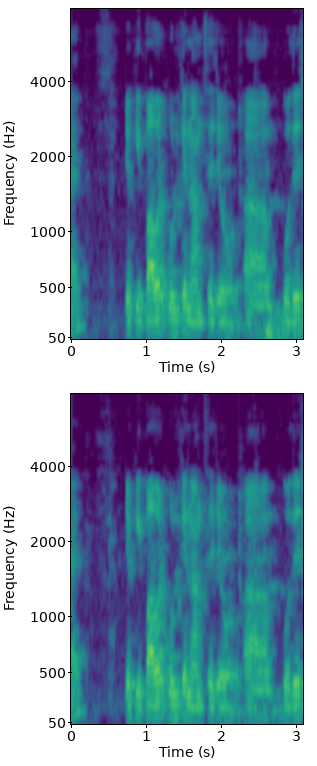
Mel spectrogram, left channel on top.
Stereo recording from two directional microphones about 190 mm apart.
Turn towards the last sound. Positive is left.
turn(degrees=0)  # may be behind; listen again after turning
